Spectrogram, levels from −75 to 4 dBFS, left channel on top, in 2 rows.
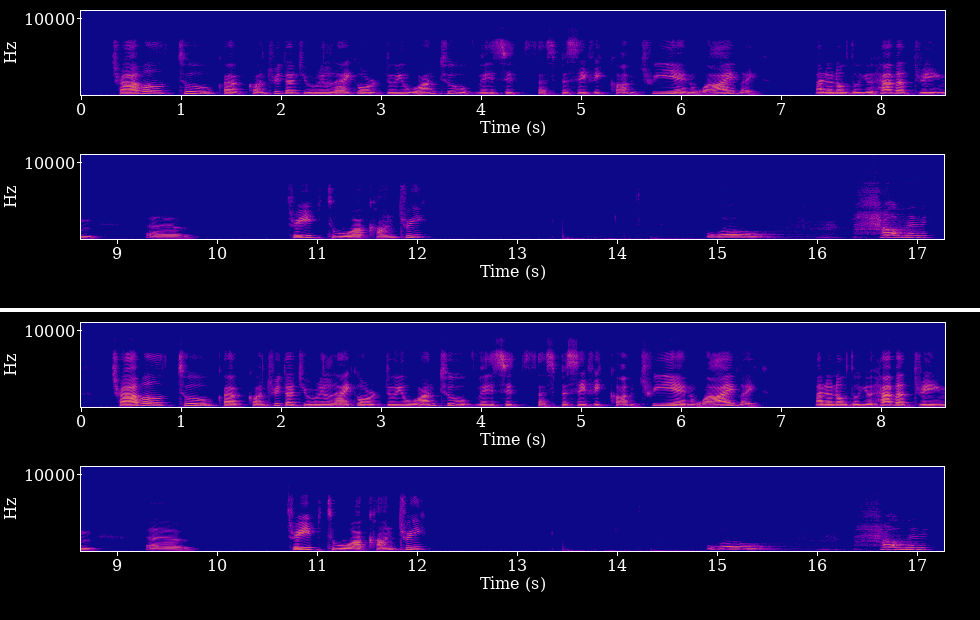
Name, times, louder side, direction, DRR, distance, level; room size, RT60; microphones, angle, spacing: voice 1, 0.3-6.7 7.3-8.8 9.3-9.7 10.7-12.1, right 2 dB, 25° right, 0.5 m, -32 dB
voice 2, 14.9-17.1, left 2 dB, 75° left, 0.8 m, -37 dB
3.8 x 2.1 x 4.0 m
head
